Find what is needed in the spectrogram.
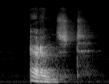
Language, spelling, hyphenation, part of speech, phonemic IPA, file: Dutch, ernst, ernst, noun, /ɛrnst/, Nl-ernst.ogg
- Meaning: 1. seriousness 2. earnestness, industriousness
